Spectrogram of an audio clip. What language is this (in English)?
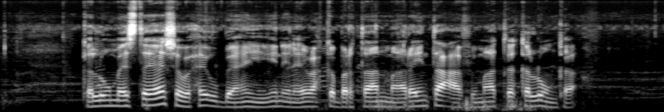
Somali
